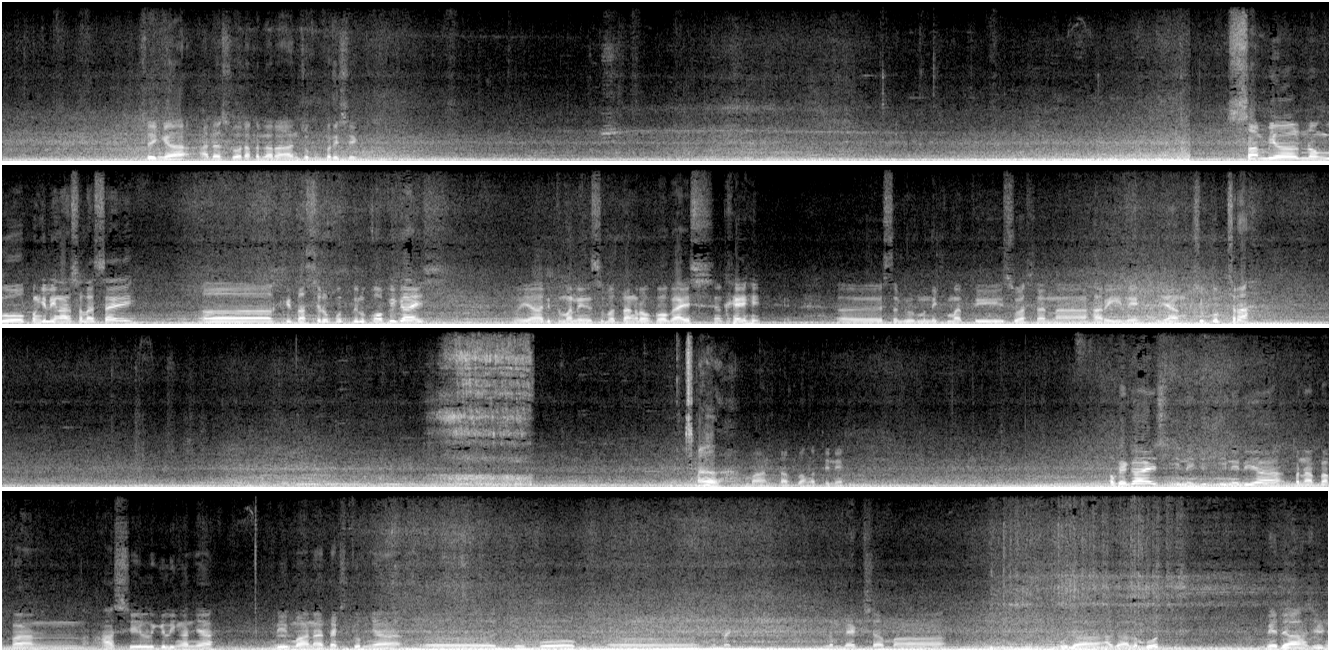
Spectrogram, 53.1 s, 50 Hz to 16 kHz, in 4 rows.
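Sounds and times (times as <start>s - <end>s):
road traffic hum: 0.0s - 53.0s.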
